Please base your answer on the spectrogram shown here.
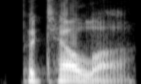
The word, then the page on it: patella: American English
